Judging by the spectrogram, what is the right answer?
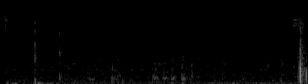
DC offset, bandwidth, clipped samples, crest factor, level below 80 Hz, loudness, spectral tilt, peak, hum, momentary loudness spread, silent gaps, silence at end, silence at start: under 0.1%; 15.5 kHz; under 0.1%; 36 dB; -66 dBFS; -60 LUFS; -4.5 dB/octave; -16 dBFS; none; 6 LU; none; 0 s; 0.05 s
